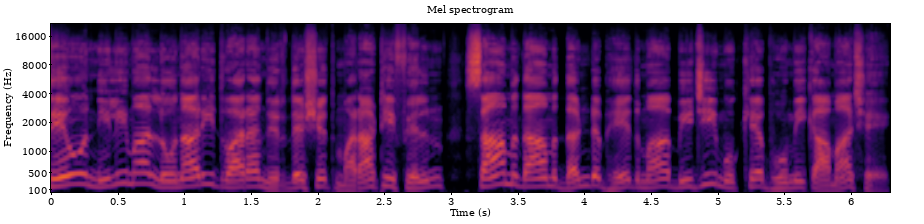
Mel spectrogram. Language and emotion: Gujarati, neutral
